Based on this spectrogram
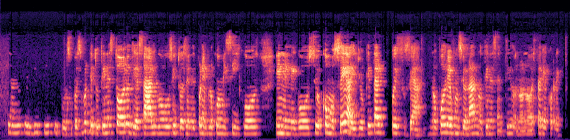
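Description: A woman speaks at a medium pitch in a flat monotone, with hardly any pauses. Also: moderate pace. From Colombia, Bogotá. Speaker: radio host and ministry figure. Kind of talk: interview, casual testimony. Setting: video call.

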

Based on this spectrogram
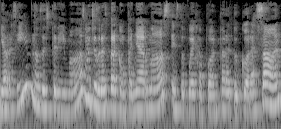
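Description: Someone speaks at a moderate pace with ordinary pitch variation, and audible room echo surrounds the voice. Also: woman, fairly high pitch for a woman. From Mexico. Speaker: podcast host. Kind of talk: casual chat.

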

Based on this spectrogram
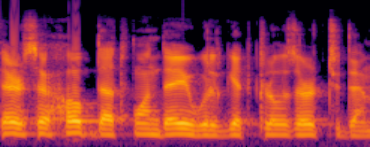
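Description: A man speaks with a French accent. His pitch sits fairly low. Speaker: data analyst, hockey stats site creator. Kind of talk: casual chat.

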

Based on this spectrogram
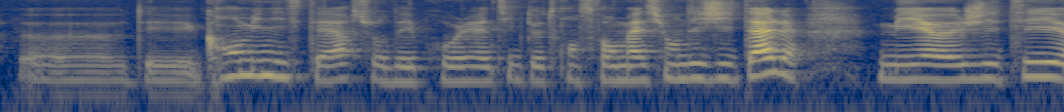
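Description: A woman at a fairly slow pace. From France, Drôme provençale (rural southeast). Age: 20s. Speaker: senior local civil servant. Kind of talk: interview. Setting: at her home. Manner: hesitant, many fillers and repetitions.

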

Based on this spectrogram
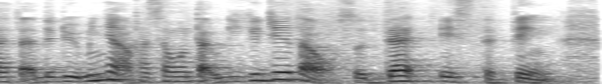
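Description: A very fast, high-pitched man's voice with ordinary pitch variation, amid noticeable background noise. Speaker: NGO volunteer leader. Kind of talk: live stream talk. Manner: code-switching Malay and English.

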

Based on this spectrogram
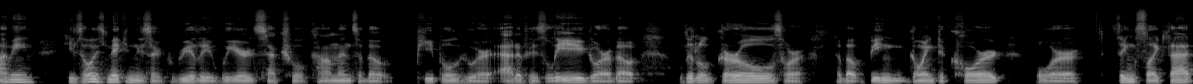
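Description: In a Canadian accent, a man with a very deep, low pitch speaks fairly slowly with fairly even intonation on a very clean recording with a silent background. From Canada. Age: 40s. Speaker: podcast host and poet. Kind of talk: casual monologue.

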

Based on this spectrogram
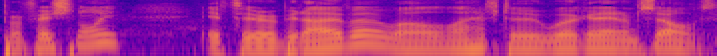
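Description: In an Australian accent, a man talks at medium pitch with ordinary pitch variation and a dark, mellow tone. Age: 70s. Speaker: sprint coach for boxers. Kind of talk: casual interview. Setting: backstage at a boxing event.

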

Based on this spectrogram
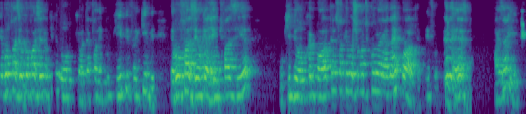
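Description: Talking at a fairly quick pace, a man uses a high pitch and lively intonation. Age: 30s. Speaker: TV presenter and internet video pioneer. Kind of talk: casual interview chat. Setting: live-streamed podcast studio.

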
